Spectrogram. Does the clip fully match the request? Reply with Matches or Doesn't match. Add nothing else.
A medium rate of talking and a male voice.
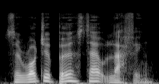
Matches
